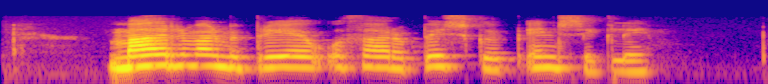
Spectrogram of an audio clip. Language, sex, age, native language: Icelandic, female, 12, Icelandic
